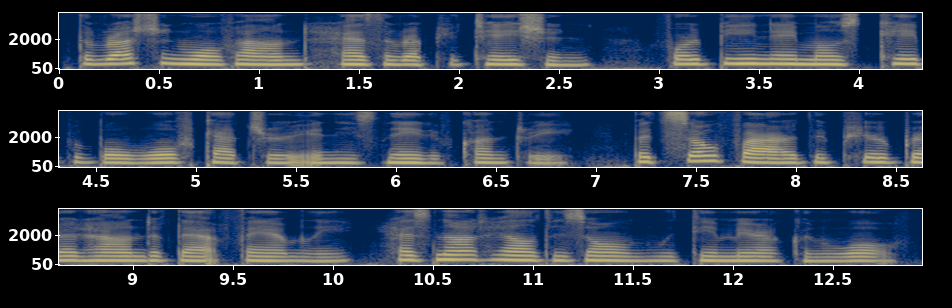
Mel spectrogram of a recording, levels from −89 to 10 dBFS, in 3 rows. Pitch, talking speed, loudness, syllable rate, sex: 190 Hz, 165 wpm, -17 LUFS, 4.3 syllables/s, female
